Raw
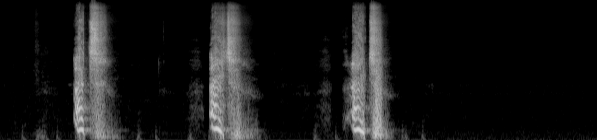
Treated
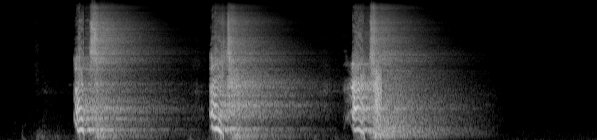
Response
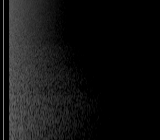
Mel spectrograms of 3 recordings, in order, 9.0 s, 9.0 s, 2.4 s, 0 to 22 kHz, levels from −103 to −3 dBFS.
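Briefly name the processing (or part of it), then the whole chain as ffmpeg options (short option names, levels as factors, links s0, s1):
swimming-pool hall: -filter_complex "[1:a]atrim=start_sample=2205[s0];[0:a][s0]afir=irnorm=-1:irlink=0,highshelf=f=4200:g=-7,asettb=1/sr,asplit=3[s1][s2][s3];[s1]atrim=end=3.414[s4];[s2]atrim=start=3.41:end=5.73,asetpts=PTS-STARTPTS,afade=t=in:d=0.004:c=qsin,afade=t=out:st=2.316:d=0.004:c=qsin,equalizer=f=250:t=o:w=1:g=-7,equalizer=f=500:t=o:w=1:g=-5,equalizer=f=1000:t=o:w=1:g=5,equalizer=f=2000:t=o:w=1:g=10,equalizer=f=4000:t=o:w=1:g=-4[s5];[s3]atrim=start=5.726[s6];[s4][s5]acrossfade=d=0.004:c1=hsin:c2=qsin[s7];[s7][s6]acrossfade=d=0.004:c1=qsin:c2=hsin"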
